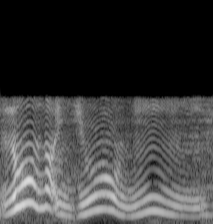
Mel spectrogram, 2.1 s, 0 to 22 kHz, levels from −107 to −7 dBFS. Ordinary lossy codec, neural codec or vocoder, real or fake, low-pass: none; autoencoder, 48 kHz, 32 numbers a frame, DAC-VAE, trained on Japanese speech; fake; 3.6 kHz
